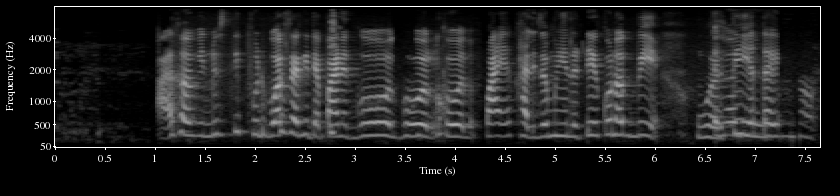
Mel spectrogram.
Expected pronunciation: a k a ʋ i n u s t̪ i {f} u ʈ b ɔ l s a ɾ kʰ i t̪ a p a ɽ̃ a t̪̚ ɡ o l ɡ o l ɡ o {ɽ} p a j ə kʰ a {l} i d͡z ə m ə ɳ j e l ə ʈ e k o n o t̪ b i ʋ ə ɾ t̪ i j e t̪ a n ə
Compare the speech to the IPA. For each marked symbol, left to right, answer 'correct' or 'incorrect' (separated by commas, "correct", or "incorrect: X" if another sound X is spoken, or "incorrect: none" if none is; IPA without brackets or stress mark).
correct, incorrect: l, correct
